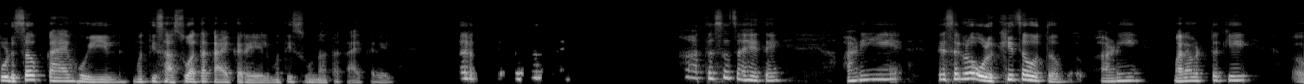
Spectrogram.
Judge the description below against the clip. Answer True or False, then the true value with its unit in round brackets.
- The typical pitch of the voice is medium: True (165 Hz)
